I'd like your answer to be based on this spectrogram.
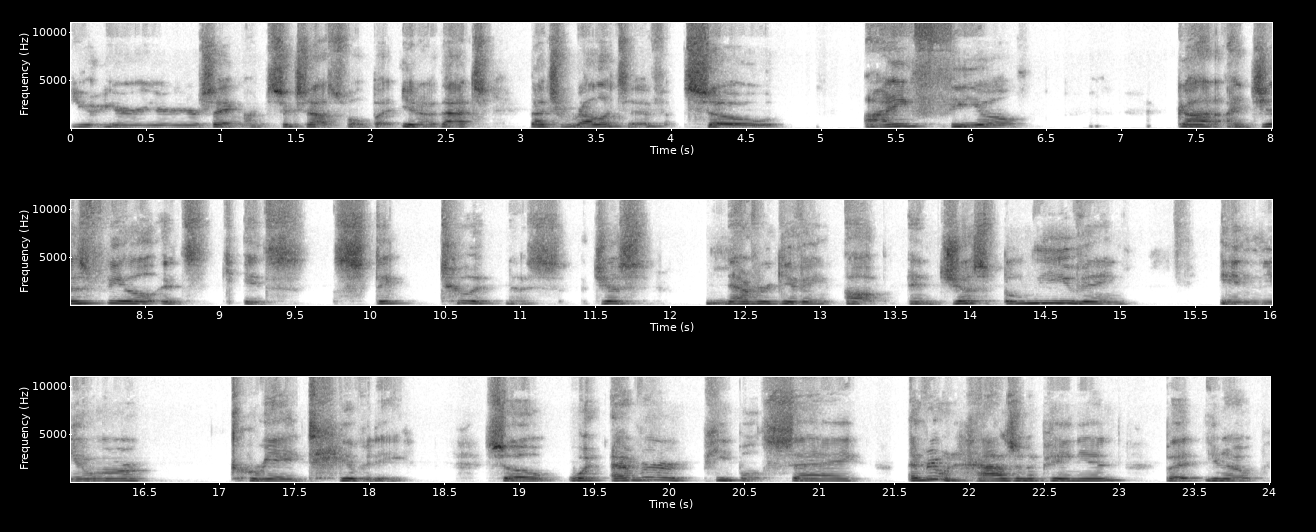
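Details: Adult male Hollywood producer who survived a heart attack and aphasia, speaking in an interview. Finding: aphasia.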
